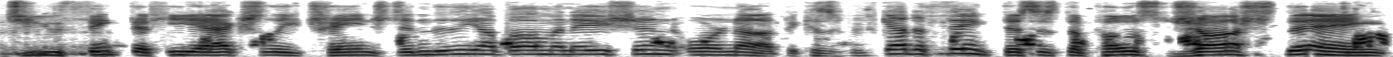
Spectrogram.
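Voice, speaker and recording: A man's voice: fairly high pitch, normal speed, highs cut off, background noise. A man hosting a casual review podcast, rambling and hedging with lots of fillers. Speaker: podcast host.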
